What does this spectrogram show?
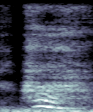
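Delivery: a gentle falling sigh; soft sigh. Acted. The maid regrets cutting the top, soft sigh. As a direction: breathe out a little regret. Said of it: "sighed Missus Adelaide".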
